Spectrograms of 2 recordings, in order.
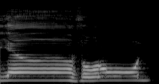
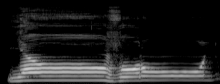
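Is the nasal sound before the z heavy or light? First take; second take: light; heavy. First: The nasal sound is light and thin. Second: The nasal sound is heavy and full. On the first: The speaker calls it wrong. "ولا أقول ينظرون" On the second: The speaker calls it right. "هذه الغنة يجب أن تكون مفخمة. أقول ينظرون"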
